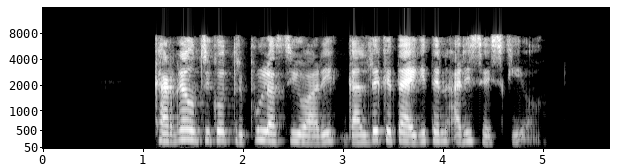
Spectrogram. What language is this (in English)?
Basque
